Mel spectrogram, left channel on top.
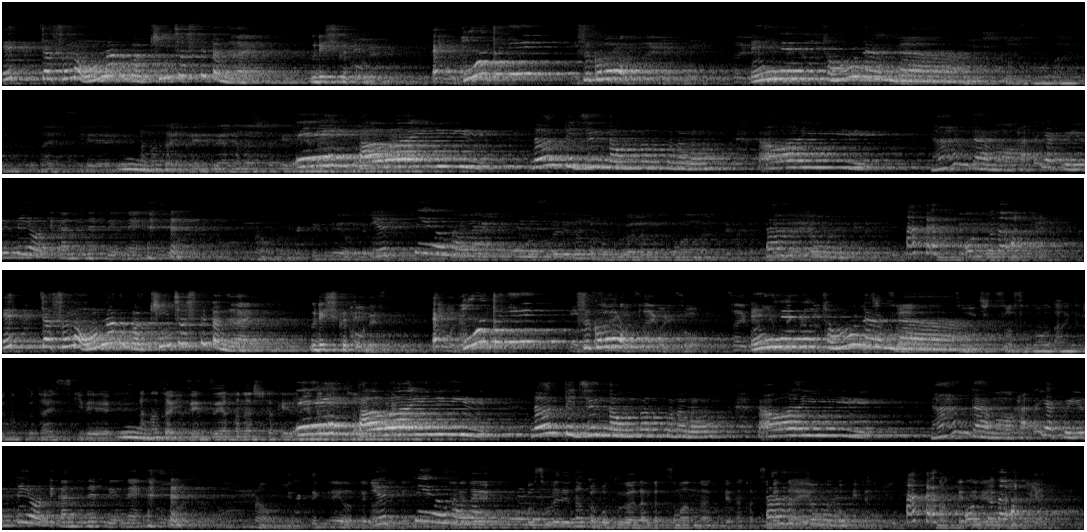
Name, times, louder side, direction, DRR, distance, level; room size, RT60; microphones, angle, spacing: voice 1, 0.0-2.7 3.0-3.7 4.3-5.4 5.8-6.3 7.5-9.8 12.0-12.4 13.7-15.7 16.1-19.5 20.1-23.5 25.4-25.5 25.8-27.2 28.6-28.7 29.3-30.2 30.7-31.0 31.3-31.8, right 2 dB, 20° right, 5 dB, 0.4 m, -27 dB
voice 2, 5.7-7.0 7.3-9.2 9.6-14.9 23.2-26.6 26.9-32.1, right 3 dB, 80° right, 6 dB, 0.6 m, -40 dB
6.9 x 5.7 x 4.2 m, 2.6 s
head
